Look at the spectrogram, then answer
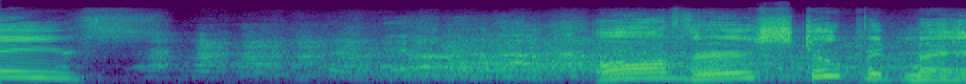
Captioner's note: laughter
